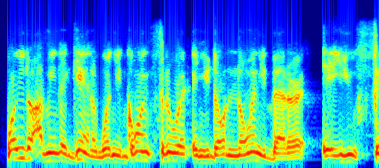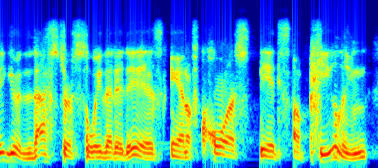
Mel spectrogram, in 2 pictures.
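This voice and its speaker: A man's voice: medium pitch, brisk, hardly any pauses, highs cut off. A middle-aged man from Haiti, a guest telling his life story in a reflective, earnest way. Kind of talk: testimony interview.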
